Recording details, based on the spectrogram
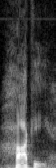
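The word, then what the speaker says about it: Haake: think he likes hockey I bet it's spelled differently h a a k e hockey but you know why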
